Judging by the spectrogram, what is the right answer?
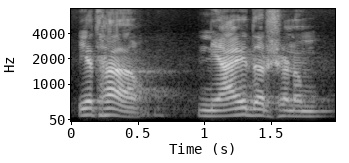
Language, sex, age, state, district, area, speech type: Sanskrit, male, 18-30, Uttar Pradesh, Lucknow, urban, spontaneous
